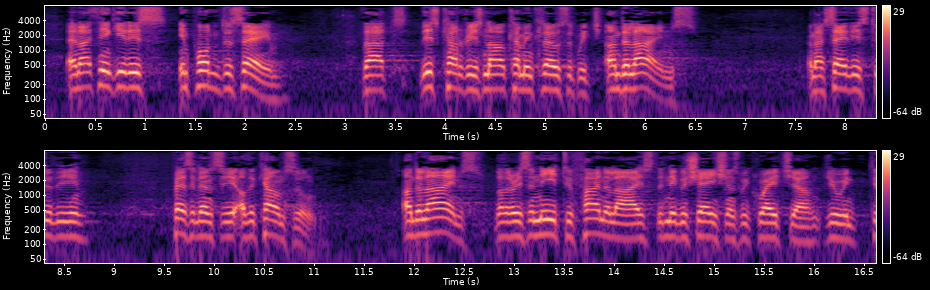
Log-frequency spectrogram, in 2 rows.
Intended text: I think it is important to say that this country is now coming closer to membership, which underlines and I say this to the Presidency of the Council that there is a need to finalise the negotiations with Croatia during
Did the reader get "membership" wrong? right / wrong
wrong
